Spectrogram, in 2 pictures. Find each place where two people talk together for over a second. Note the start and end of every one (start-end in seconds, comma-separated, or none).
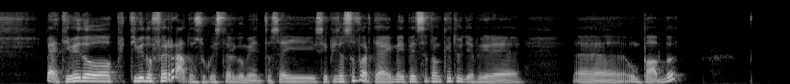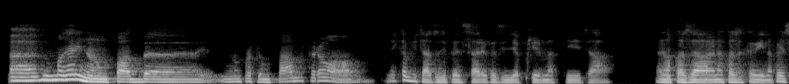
none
